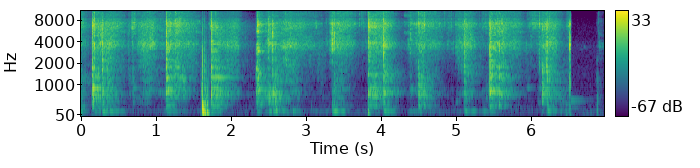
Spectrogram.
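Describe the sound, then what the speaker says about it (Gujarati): Chopped raw mango and sugar being stirred in a pan, close and fairly loud, with repeated scraping strokes and sharp clinks of a spoon against the pan in an uneven rhythm. "હવે આપણે ખાંડ લીધી છે એ એડ કરી દઈશું એમાં. બધું સરસ રીતે મિક્સ કરી લેશું."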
